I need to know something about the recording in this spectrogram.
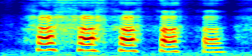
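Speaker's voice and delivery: loud jeering ha ha ha; scornful pirate cackle; mocking laugh. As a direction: laugh him off as a joke. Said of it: "खिल्ली उड़ाता है".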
